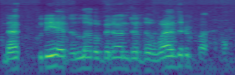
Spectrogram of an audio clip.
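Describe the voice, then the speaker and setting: A man's voice: mid-range voice, fairly even intonation, very fast, a little hiss or hum, rough recording. Congested man from Ontario. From Ontario, Canada. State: congested, losing his voice. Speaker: guest caller.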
